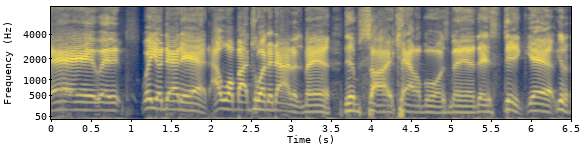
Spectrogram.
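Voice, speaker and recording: A raspy put-on character voice holds very even loudness. It runs at a moderate pace with hardly any pauses. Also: man, fairly high pitch for a man. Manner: trash-talking, teasing.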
